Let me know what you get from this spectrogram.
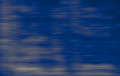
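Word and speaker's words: Taliaferro: in virginia it would be their name is pronounced toliver but it's spelled talifer just as an example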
